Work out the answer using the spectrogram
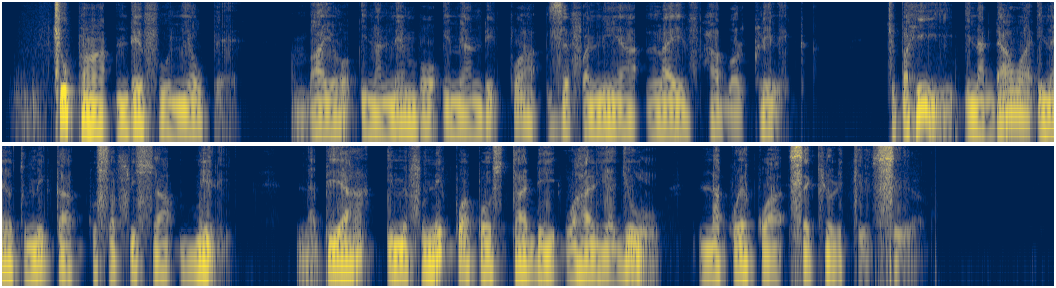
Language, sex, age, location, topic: Swahili, male, 25-35, Kisii, health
